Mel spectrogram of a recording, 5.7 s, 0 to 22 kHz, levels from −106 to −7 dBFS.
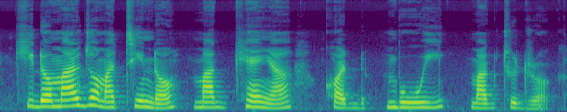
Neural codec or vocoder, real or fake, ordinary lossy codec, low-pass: none; real; none; none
